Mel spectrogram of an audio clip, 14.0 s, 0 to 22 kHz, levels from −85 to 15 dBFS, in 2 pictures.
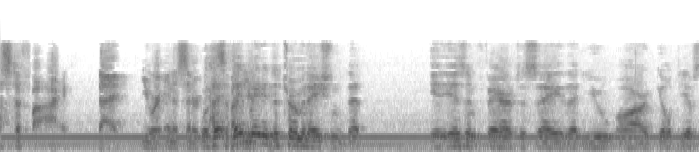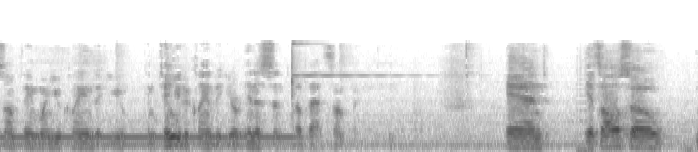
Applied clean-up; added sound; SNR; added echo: none; Microwave oven; 9 dB; none.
